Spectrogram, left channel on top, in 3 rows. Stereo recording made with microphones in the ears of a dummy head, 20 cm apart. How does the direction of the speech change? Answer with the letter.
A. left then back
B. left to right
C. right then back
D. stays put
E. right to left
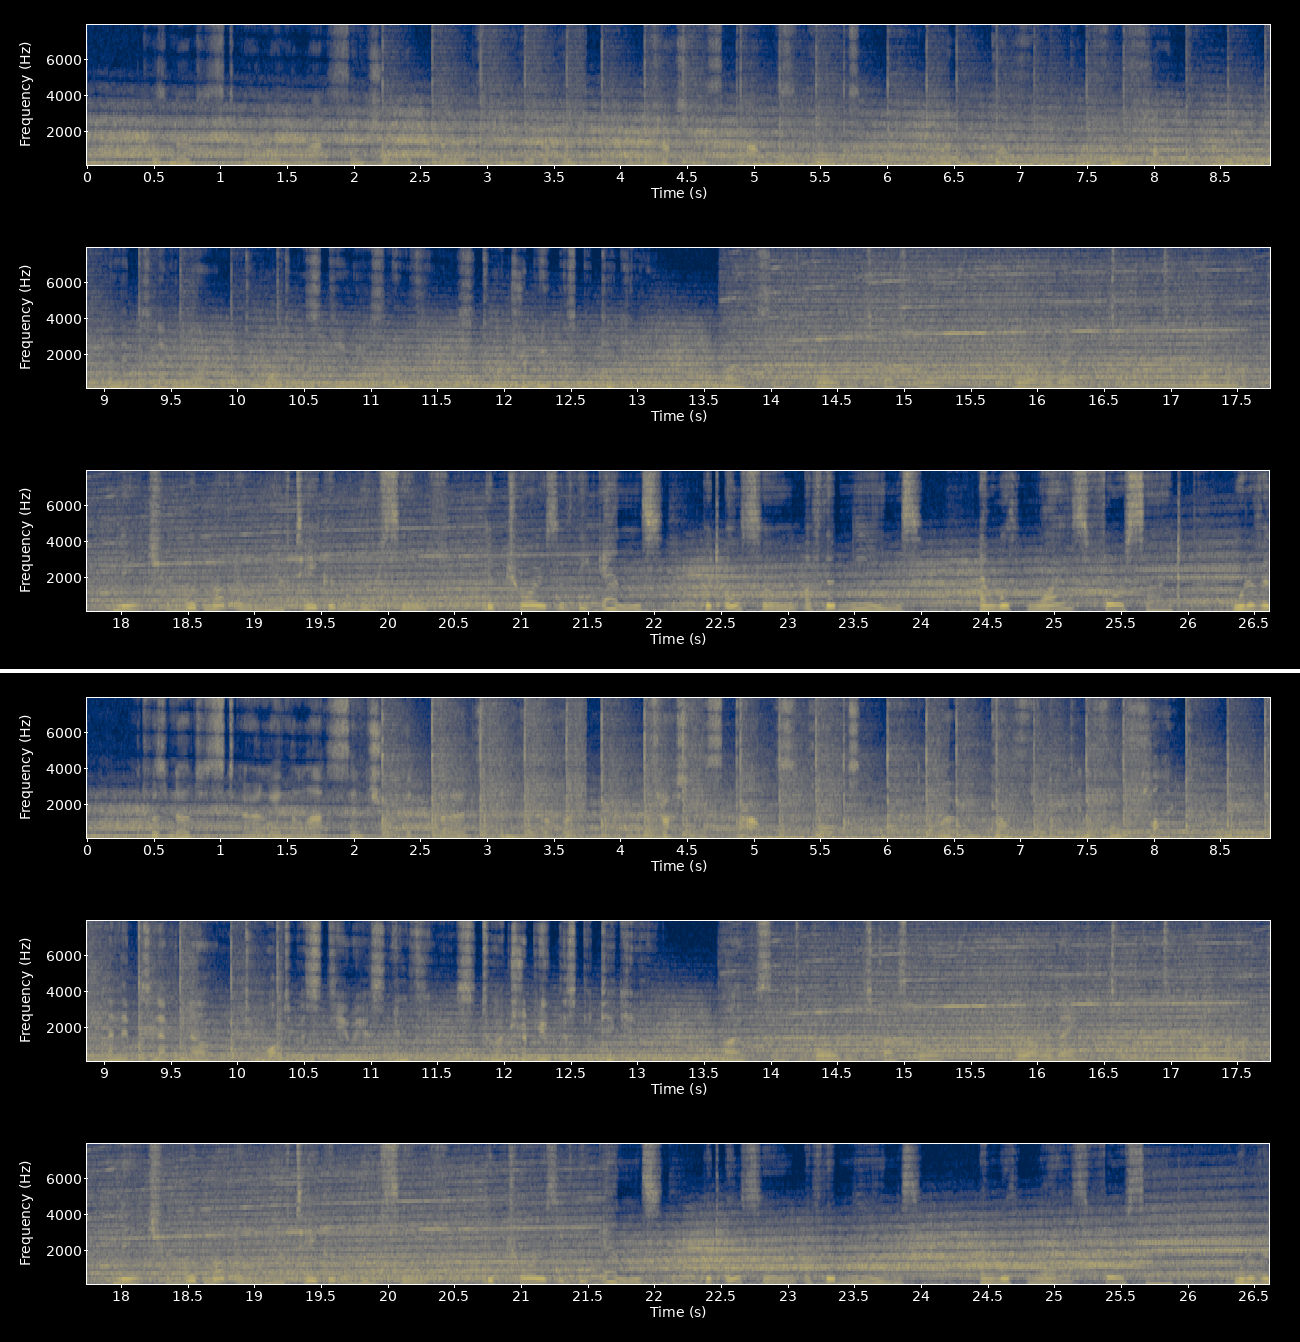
E.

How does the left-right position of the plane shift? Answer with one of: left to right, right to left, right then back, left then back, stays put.
left to right.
